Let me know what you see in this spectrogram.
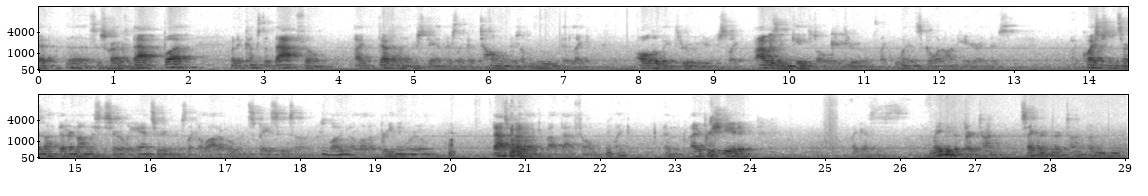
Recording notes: Live at Rodeo Cinema in Oklahoma City. HEADS UP: There are audio issues. Join us as we have a live discussion at Rodeo Cinema during Native Heritage month.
